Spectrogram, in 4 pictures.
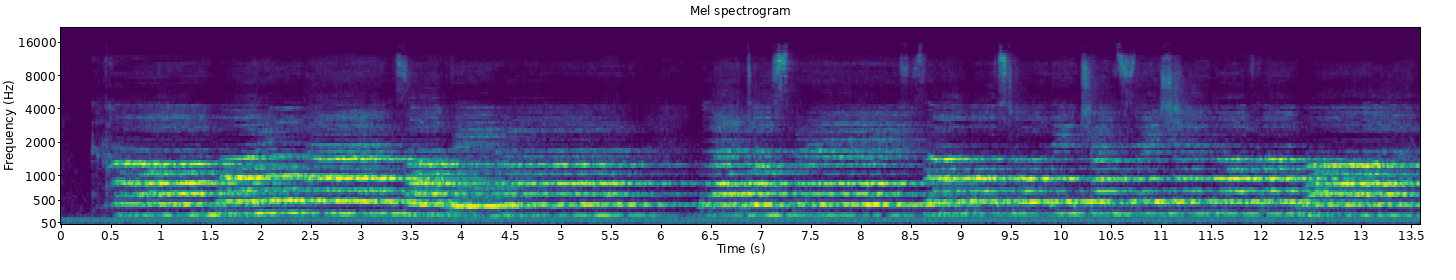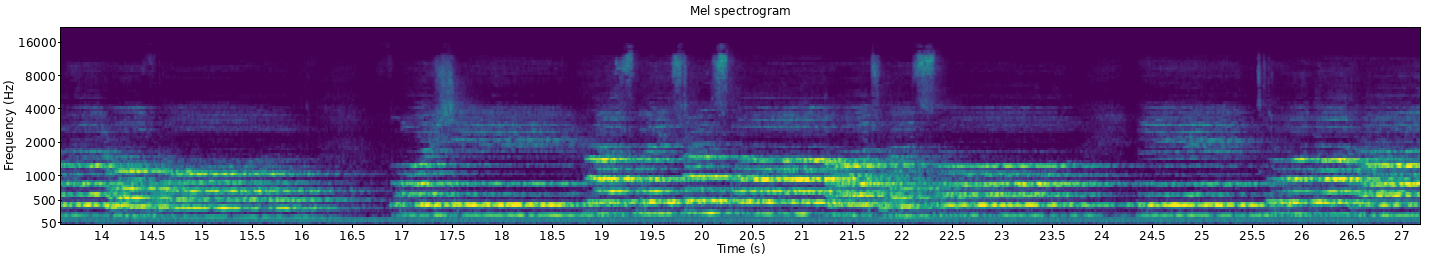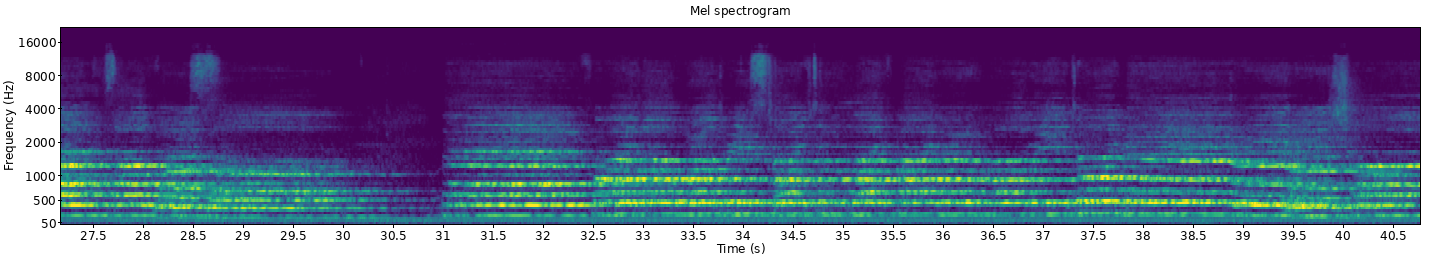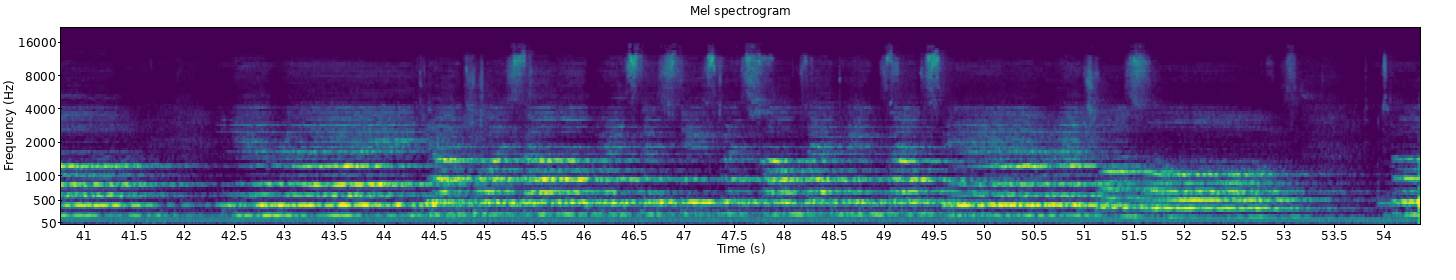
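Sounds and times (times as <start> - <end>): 
Kievan chant sung in unison: 0.5 - 54.3.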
